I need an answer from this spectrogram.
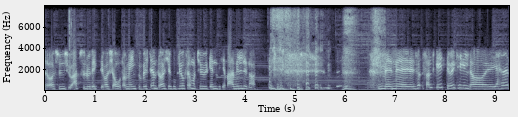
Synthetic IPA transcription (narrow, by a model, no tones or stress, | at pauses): ɒ̽synsjo̝ʔɑ̈b̥so̝lud̥e̝ɡ̥̚d̥e̝ʋɑ̈ɕɒ̰ʊ̰d̥ɒ̽menb̥ob̥e̝sd̥em̰d̥ɒ̽sjɑ̈ɪkub̥liːʊfemɒ̽t͡sʰyːʊiɡ̥enʋe̝sjɑ̈b̥ɑ̈ːʋiləd̥e̝nɒ̽ɡ̥ | menøsɒsɒ̽d̥n̩sɡ̥e̝̰ːd̥d̥e̝jo̝e̝ɡ̥əhe̝̰ːld̥ɒ̽jɑ̈ɪɦæðˠ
